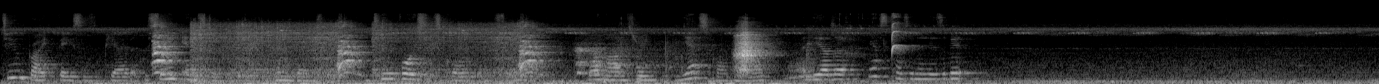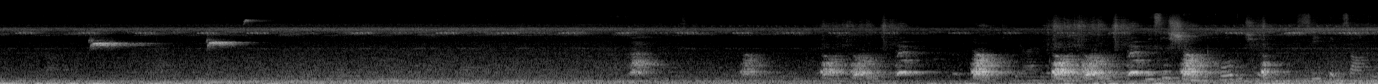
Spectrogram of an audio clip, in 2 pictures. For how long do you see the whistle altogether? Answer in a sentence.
You can hear the whistle for 3 seconds altogether.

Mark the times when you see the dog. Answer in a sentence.
The dog can be heard from 1.5 to 8.2 s and from 20.1 to 26.4 s.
